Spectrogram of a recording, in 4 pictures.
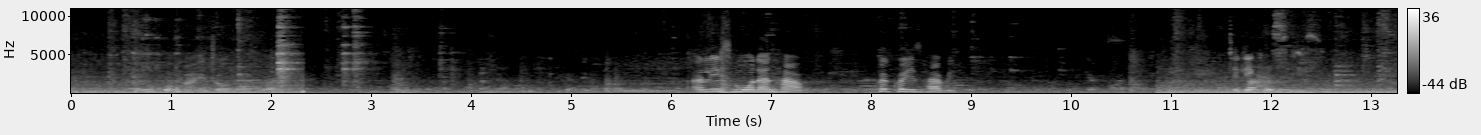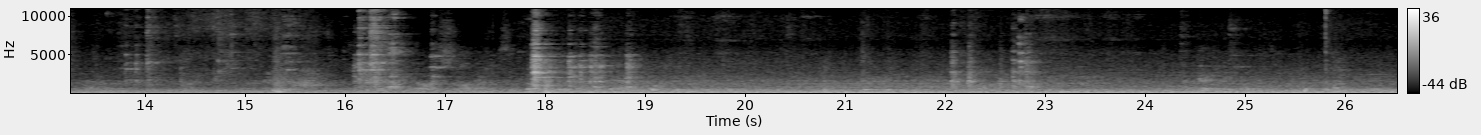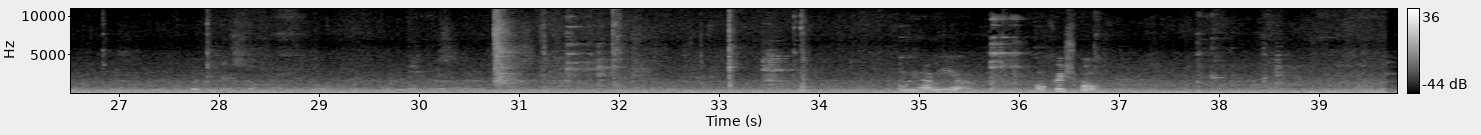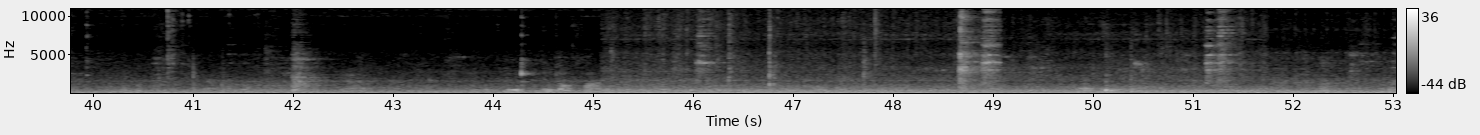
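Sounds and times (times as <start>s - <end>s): dishes and cutlery clinking: 0.4s - 4.1s, 12.2s - 19.1s, 30.7s - 32.4s, 33.0s - 34.1s, 45.1s - 51.8s
restaurant low rumble: 10.8s - 53.0s.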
